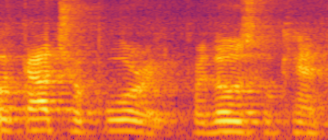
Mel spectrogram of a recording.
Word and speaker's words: Khachapuri: Or you could call it Khachapuri for those who can't pronounce it. We say Khachapuri.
